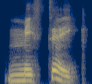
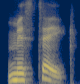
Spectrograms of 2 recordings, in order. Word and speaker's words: mistake: Mistake. Mistake. Whether this word is a noun or a verb, the pronunciation is mistake.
